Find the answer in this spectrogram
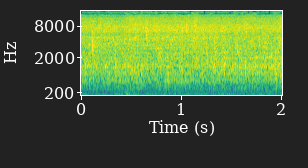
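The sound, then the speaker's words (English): Cabbage sizzles in a hot pan while being constantly stirred, giving a dense, steady crackling hiss that continues without a break, fairly loud, with no one speaking. “But wherever it hits, you can hear it sizzling very loudly.”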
